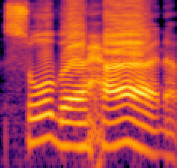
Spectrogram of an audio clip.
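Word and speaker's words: سبحان: kesalahan yang kedua dalam membaca qqal adalah menambahkan Hamzah contoh sub subh subh atau Subhana gitu ya Ada nambahan Hamzah ini juga salah sehingga tidak boleh kita membaca qalqala dengan tadi ya harus bagaimana cara baca yang betul Subhana menghilangkan tadi dan tidak putus subh di sini kalau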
